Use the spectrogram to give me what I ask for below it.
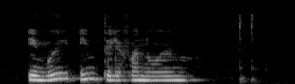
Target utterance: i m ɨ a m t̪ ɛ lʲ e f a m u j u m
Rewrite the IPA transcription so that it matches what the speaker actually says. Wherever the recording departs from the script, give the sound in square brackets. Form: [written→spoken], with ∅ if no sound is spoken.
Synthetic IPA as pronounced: i m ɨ [a→i] m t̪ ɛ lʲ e f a [m→n] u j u m

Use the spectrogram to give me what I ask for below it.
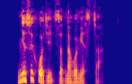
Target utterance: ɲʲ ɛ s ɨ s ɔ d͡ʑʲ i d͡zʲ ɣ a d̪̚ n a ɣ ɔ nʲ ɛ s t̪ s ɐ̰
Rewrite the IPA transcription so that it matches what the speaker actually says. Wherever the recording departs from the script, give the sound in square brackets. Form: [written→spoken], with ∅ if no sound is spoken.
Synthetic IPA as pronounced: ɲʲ ɛ s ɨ [s→x] ɔ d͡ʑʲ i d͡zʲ [ɣ→z] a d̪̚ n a ɣ ɔ [nʲ→mʲ] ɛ s t̪ s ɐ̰

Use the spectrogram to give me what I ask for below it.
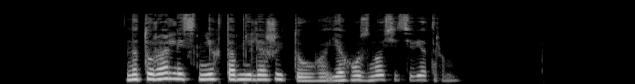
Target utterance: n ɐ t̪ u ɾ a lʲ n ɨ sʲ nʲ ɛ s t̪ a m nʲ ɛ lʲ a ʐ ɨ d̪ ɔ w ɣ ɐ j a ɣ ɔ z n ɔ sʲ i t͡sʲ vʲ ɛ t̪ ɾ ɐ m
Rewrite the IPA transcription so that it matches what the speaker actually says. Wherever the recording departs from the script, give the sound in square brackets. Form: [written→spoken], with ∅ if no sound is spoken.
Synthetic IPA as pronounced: n ɐ t̪ u ɾ a lʲ n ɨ sʲ nʲ ɛ [s→x] t̪ a m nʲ ɛ lʲ a ʐ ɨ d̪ ɔ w ɣ ɐ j a ɣ ɔ z n ɔ sʲ i t͡sʲ vʲ ɛ t̪ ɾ ɐ m

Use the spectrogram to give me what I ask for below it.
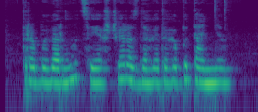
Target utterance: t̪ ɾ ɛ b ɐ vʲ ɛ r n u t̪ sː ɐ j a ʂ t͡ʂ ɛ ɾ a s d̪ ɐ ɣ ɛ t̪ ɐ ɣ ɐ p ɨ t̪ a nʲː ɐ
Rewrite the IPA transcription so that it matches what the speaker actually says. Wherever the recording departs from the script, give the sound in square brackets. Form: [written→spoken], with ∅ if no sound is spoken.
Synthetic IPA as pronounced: t̪ ɾ ɛ b ɐ vʲ [ɛ→a] r n u t̪ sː ɐ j a ʂ t͡ʂ ɛ ɾ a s d̪ ɐ ɣ ɛ t̪ ɐ ɣ ɐ p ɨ t̪ a nʲː ɐ

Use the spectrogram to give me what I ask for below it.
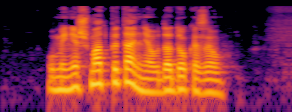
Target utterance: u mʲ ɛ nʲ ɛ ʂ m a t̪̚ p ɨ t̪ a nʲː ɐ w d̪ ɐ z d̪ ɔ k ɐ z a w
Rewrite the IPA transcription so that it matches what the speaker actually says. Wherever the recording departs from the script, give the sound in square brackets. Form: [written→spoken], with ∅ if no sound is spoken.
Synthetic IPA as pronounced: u mʲ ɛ nʲ ɛ ʂ m a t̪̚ p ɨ t̪ a nʲː ɐ w d̪ ɐ [z→∅] d̪ ɔ k ɐ z [a→ɐ] w

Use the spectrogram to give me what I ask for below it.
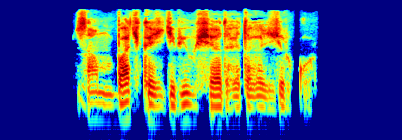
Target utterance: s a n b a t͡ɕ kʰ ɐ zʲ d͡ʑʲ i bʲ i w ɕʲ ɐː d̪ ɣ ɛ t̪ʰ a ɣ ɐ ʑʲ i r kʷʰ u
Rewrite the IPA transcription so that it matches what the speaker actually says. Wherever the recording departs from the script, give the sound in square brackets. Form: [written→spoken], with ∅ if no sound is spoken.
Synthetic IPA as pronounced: s a [n→m] b a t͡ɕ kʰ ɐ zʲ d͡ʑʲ i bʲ i w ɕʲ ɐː d̪ ɣ ɛ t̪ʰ [a→ɐ] ɣ ɐ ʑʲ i r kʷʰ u

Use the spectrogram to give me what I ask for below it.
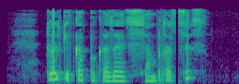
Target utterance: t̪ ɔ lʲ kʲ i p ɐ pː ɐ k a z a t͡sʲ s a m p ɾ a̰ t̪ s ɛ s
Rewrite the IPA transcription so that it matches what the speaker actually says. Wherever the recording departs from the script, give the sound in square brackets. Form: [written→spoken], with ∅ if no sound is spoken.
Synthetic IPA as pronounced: t̪ ɔ lʲ kʲ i [p→k] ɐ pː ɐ k a z a t͡sʲ s a m p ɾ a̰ t̪ s ɛ s

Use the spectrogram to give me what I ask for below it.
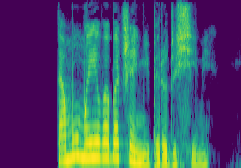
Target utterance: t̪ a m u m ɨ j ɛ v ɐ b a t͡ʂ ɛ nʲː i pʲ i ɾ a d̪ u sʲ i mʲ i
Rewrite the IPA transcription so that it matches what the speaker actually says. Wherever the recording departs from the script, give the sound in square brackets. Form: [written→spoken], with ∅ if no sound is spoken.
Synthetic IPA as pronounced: t̪ a m u m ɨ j ɛ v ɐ b a t͡ʂ ɛ nʲː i pʲ [i→ɛ] ɾ [a→ɐ] d̪ u sʲ i mʲ i

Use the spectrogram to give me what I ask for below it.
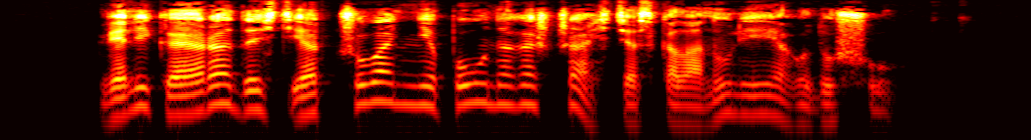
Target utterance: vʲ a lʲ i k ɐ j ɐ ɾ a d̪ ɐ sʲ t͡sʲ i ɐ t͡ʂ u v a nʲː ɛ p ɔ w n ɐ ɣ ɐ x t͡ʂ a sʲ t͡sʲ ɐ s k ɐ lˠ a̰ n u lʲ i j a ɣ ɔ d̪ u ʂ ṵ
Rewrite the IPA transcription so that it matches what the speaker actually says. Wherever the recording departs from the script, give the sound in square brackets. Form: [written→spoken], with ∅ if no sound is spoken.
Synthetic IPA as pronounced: vʲ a lʲ i k ɐ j ɐ ɾ a d̪ ɐ sʲ t͡sʲ i ɐ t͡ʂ u v a nʲː ɛ p ɔ w n ɐ ɣ ɐ [x→ʂ] t͡ʂ a sʲ t͡sʲ ɐ s k ɐ lˠ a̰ n u lʲ i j a ɣ ɔ d̪ u ʂ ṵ

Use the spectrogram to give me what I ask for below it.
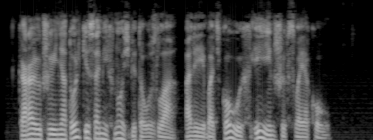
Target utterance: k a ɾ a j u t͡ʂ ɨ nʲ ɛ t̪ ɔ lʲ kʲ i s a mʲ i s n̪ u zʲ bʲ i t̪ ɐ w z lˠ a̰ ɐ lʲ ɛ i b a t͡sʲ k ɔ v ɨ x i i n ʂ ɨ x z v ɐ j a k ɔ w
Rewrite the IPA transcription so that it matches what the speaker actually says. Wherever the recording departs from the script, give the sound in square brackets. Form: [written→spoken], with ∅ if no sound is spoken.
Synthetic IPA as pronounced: k a ɾ a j u t͡ʂ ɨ nʲ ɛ t̪ ɔ lʲ kʲ i s a mʲ i [s→x] n̪ [u→ɔ] zʲ bʲ i t̪ ɐ w z lˠ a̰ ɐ lʲ ɛ i b a t͡sʲ k ɔ v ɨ x i i n ʂ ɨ x [z→s] v ɐ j a k ɔ w

